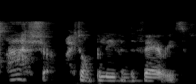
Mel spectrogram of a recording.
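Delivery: whispered, offhand scoffing at superstition; dismissive whisper. Retold or imitated. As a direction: breathe it out like a shrugging sceptic. Mocking dismissive sceptic.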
